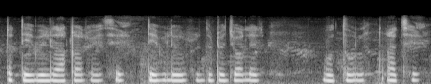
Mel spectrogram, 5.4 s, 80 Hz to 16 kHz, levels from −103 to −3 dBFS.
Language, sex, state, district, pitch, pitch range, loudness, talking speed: Bengali, female, West Bengal, Cooch Behar, 250 Hz, 245-255 Hz, -21 LUFS, 110 wpm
